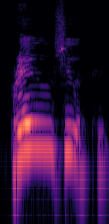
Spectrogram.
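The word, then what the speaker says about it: בראשית: 원문에 대해서는 도리가 없어요 브이 발음을 또 하잖아요 으라고 해야 돼 브뢰 아무거 없던 건 요런 점이 아래 위에 있는 거예요 브뢰 으 쉬 또 도도 없잖아요 응 타도 트 제일 마지막엔 일부러 빼 그래서 브레 슈트 이렇게 해야 이게 우리식으로 정음의 원리로 가장 정확한 거예요 서구 아이들이 만들어놓 가짜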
